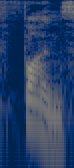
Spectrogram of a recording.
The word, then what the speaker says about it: funds: this word fund and if we say it as a plural it sounds like the word fun okay you almost don't hear the D but there is a D there there is fun there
